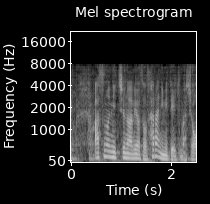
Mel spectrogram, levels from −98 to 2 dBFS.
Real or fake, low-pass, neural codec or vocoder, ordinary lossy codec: fake; none; codec, 16 kHz, 4.8 kbps, FACodec; none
